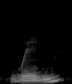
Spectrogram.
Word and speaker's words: window: Window. All right, again. Window, window, window. All right, not window, window. All right, it's not right. Win is the stressed part.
